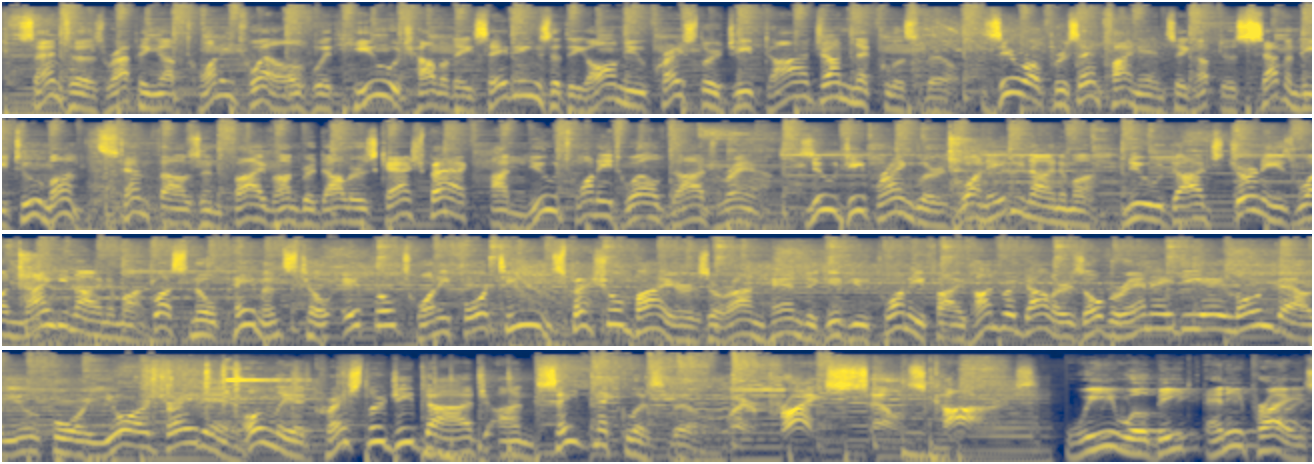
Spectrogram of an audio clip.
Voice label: Radio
